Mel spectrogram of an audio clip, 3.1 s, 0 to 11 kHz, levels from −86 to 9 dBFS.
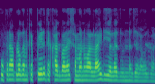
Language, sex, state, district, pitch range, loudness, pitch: Bhojpuri, male, Uttar Pradesh, Deoria, 155-190 Hz, -16 LUFS, 180 Hz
